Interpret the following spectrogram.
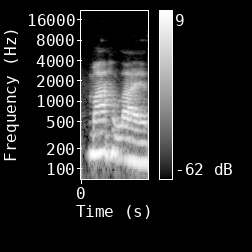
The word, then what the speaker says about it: Mahalaya: actually okay mahalaya okay mahalaya is the actual correct pronunciation of it and really what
